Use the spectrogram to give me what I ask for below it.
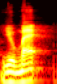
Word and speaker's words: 夢: good thing we did because it's actually accented on the last sy you met uh of course this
